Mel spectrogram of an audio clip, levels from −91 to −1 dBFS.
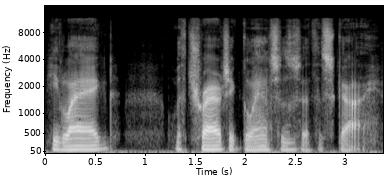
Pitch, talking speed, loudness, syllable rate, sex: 90 Hz, 140 wpm, -18 LUFS, 4.3 syllables/s, male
